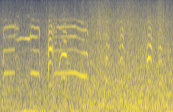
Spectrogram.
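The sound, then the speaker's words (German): Steady rushing ocean surf fills the background while several honking, goose-like bird calls ring out in short bursts over the wash of the waves. “Nicht immer sind Meeresimpressionen die passende Lösung, um vom Lärm abzulenken.”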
